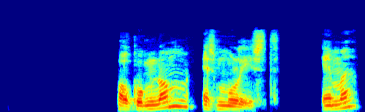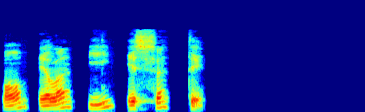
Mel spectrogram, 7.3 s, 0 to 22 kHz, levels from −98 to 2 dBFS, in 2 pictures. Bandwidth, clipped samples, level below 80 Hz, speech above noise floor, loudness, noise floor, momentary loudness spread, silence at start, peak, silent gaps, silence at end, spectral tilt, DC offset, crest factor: 7.6 kHz; under 0.1%; -64 dBFS; over 73 dB; -17 LUFS; under -90 dBFS; 9 LU; 1.2 s; -2 dBFS; 1.97-2.01 s, 2.80-3.21 s, 3.62-3.67 s, 3.95-4.03 s, 4.41-4.53 s, 4.82-4.91 s, 5.36-5.53 s; 1.65 s; -6 dB/octave; under 0.1%; 18 dB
